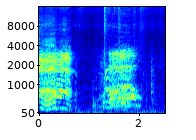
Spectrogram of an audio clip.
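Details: Goat during feeding time in Indonesia, giving two wavering, quavering bleats, the first lower and shakier, the second brighter, with a short pause between.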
